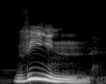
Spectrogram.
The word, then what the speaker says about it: Wien: I-E is pronounced E, like in Wien, Vienna, you remember?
